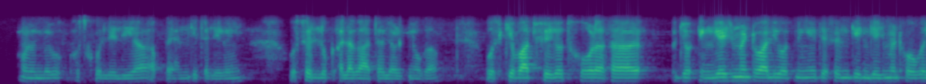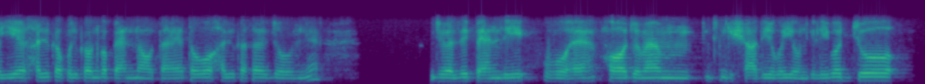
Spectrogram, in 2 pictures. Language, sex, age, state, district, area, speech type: Urdu, male, 18-30, Delhi, Central Delhi, urban, conversation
